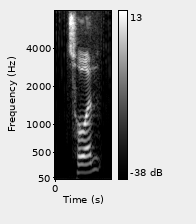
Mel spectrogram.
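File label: "cun" second tone, Chinese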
